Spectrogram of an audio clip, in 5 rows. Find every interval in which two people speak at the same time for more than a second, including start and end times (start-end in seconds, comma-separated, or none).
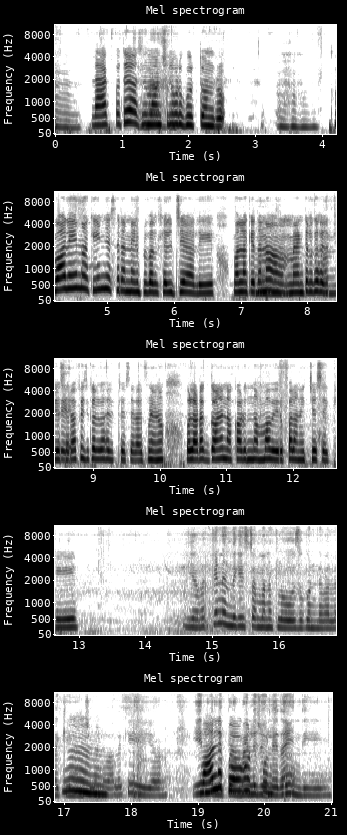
19.1-20.4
